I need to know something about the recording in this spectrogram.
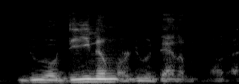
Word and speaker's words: duodenum: It's not douadinum. Some people pronounce it like that, but it's duodenum or duodenum.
